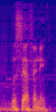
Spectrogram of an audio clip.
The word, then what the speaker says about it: Museveni: the former president or the current president I'll talk about this more later, but President Museveni. – Mm-hmm. Let me make sure I'm saying that right before we go any further. Yeah, Museveni.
